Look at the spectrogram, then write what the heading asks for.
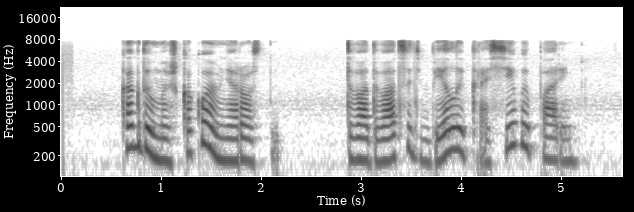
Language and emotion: Russian, positive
